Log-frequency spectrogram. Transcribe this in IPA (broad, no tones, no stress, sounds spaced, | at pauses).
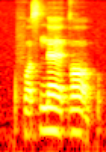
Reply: f ɔ s n ɜ ɡ ɔ p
